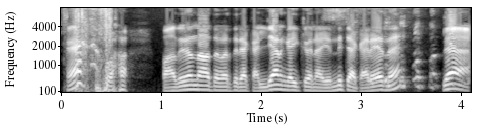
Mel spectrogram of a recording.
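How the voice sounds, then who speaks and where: A young man, teasing his family playfully during a birthday surprise video. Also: medium pitch. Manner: teasing, playful, quick-talking. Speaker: prankster video host.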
